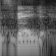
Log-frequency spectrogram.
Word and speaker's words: Zweig: inconnue écrit par Stefan Zweig. Alors ça se prononce Zweig je crois parce que c'est allemand.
